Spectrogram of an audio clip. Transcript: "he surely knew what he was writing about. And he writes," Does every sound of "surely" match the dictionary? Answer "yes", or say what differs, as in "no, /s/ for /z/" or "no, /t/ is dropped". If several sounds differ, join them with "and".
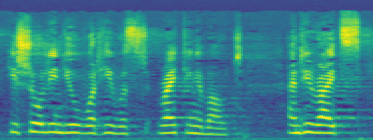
yes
